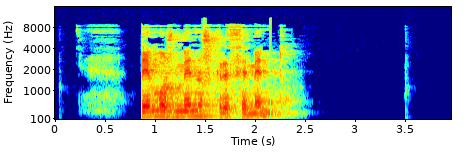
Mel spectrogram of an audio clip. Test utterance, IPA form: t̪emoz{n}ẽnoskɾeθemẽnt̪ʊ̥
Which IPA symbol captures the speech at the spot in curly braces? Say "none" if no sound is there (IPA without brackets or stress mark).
m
